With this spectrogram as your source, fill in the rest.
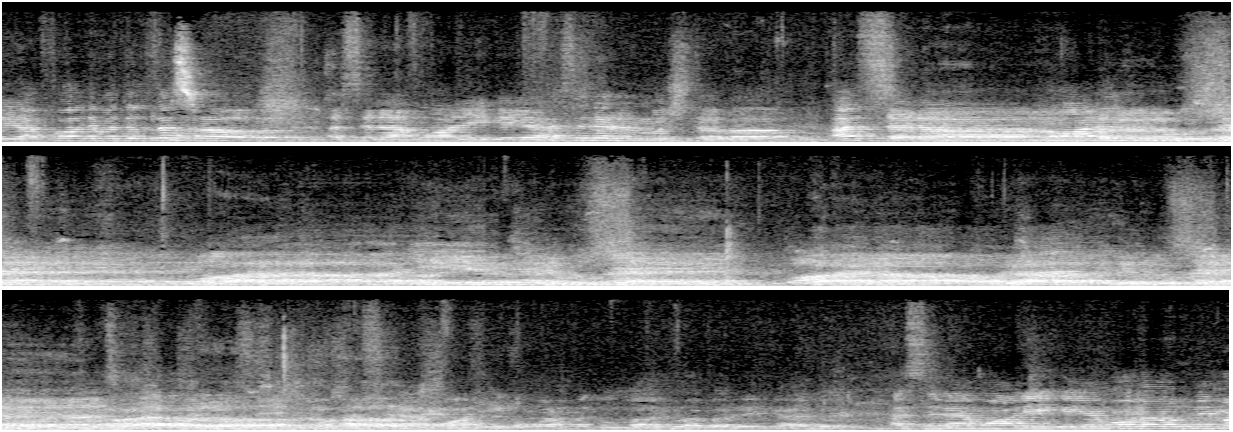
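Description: A man chants a prayer in a long, melodic voice, echoing in a large hall.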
